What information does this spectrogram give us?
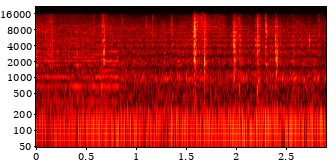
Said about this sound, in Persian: اتوبوس اومد، همگی آماده شید.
